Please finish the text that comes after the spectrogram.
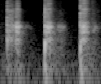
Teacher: it starts with the two lips together, but it's a push of air. It's a pop.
